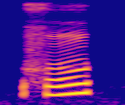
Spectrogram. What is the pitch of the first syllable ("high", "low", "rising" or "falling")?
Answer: rising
